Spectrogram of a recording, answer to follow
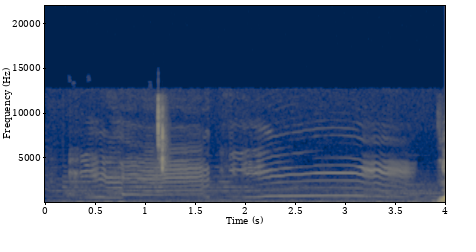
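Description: Faint anime soundtrack playing quietly: a high, drawn-out voice with gliding pitch over background music, one long rising-then-falling tone in the middle.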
